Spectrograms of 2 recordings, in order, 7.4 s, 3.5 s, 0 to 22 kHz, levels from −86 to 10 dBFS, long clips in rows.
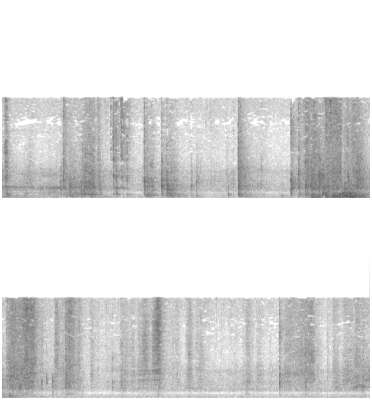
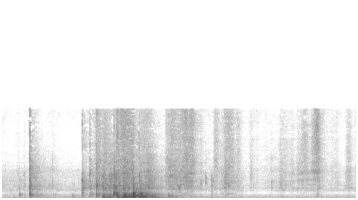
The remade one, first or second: second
